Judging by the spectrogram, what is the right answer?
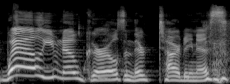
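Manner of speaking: condescending, dismissive, offhand tone. Retelling a scene where an officer brushes off a missing girl, imitating a dismissive officer. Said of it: "the same idiot officer, and he's like".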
